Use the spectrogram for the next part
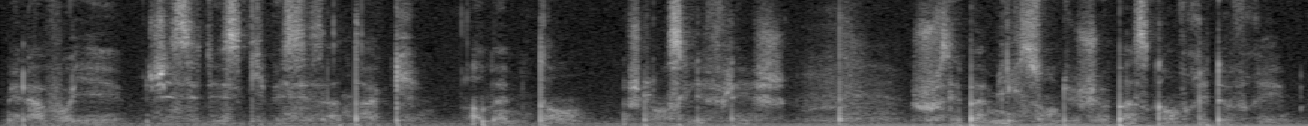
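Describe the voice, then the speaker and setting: A man speaks entirely in a whisper, as in an ASMR gaming video. He comments on gameplay in casual slang, rambling from one explanation to the next. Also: fairly quick.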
